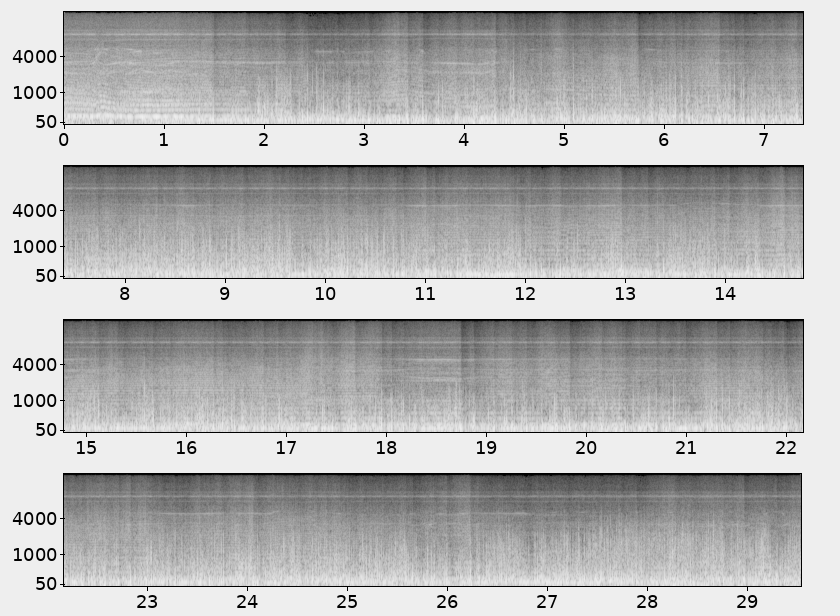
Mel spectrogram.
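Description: DJI Phantom quadcopter's motors and propellers buzzing steadily, heard from the camera mounted on the drone, with the pitch shifting slightly as it manoeuvres.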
